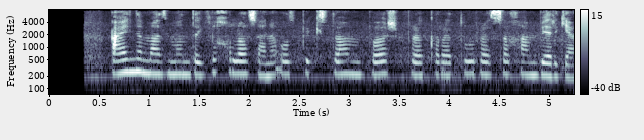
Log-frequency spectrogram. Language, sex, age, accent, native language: Uzbek, female, under 19, Toshkent shahri, Uzbek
